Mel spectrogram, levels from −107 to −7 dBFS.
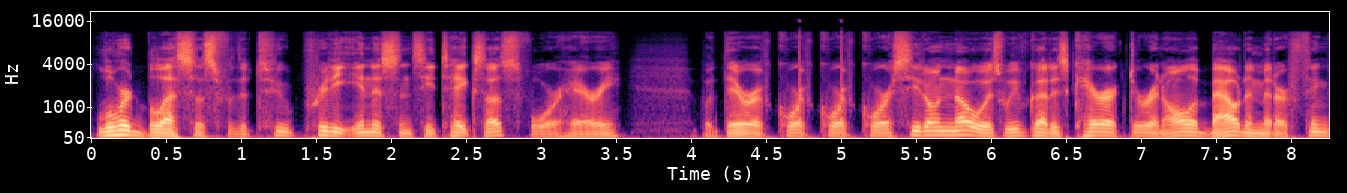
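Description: From 4.72 to 5.27 s, repeated frames make speech stutter: one 278.6 ms block replays twice, adding 557 ms, shown as identical spectrogram patches.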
